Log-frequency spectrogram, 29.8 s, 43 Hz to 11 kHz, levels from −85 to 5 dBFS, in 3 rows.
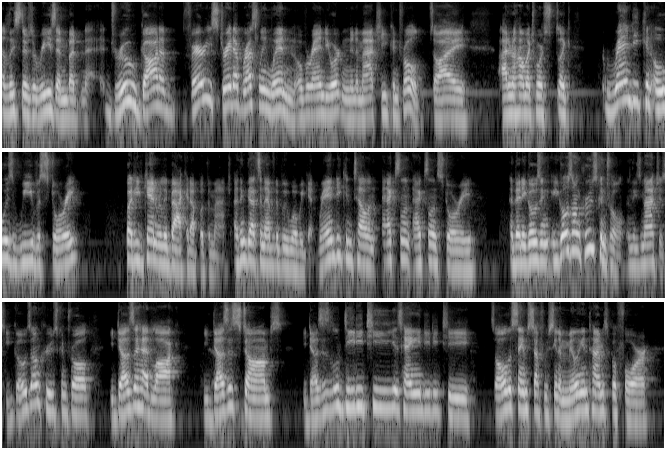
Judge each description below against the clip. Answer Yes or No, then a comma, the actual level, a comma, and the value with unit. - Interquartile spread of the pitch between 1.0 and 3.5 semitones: No, average, 4.6 semitones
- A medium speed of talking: No, fast, 210 wpm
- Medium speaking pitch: Yes, medium, 160 Hz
